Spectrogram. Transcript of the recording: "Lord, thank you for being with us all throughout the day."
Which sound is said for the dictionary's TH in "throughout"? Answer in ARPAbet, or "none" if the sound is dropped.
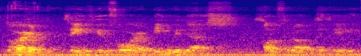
F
